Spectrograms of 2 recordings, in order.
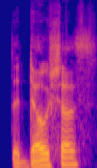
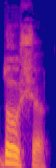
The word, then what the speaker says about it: dosha: I think that's what they call the doshas. Is that how you pronounce it? Dosha, dosha.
